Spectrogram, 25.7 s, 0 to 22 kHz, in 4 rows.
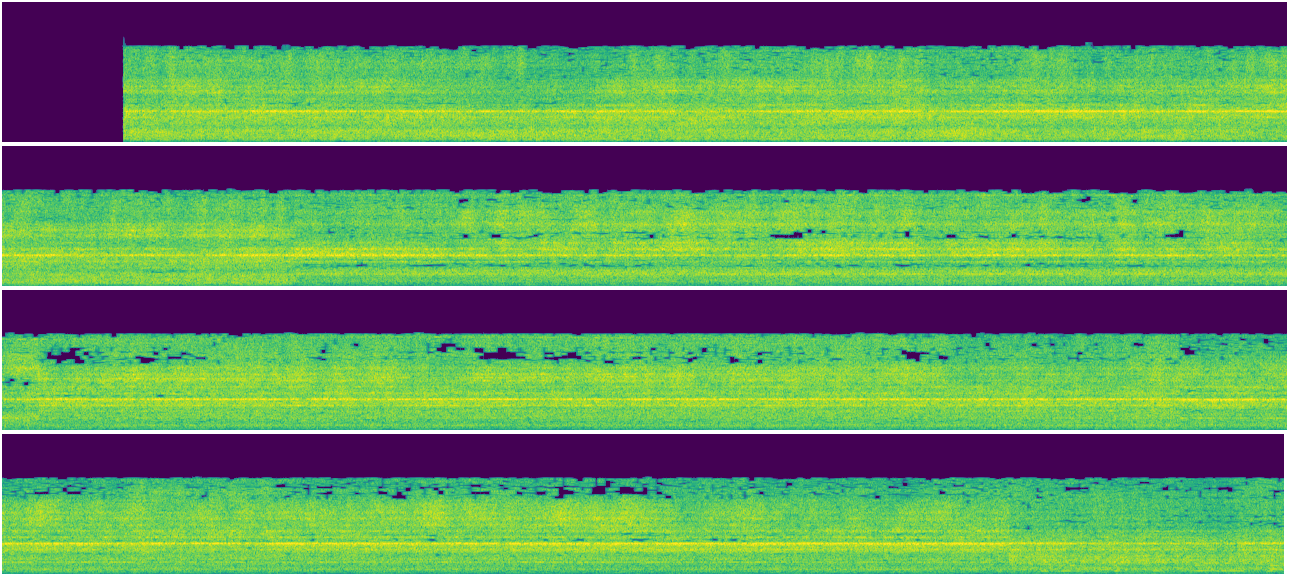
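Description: Jet engine noise on an aircraft carrier flight deck during flight operations: a steady running sound with a high whine over a low hum. The mix shifts abruptly about 8 and 13 seconds in.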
